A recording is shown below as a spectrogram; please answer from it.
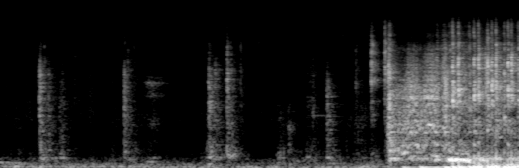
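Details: Neglected forklift started after sitting, hydraulic oil just topped up. Irregular cranking puffs, then the engine catches and revs keep climbing on their own. Surging idle; owner says the throttle needs a return spring and fixes it by tightening a spring.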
